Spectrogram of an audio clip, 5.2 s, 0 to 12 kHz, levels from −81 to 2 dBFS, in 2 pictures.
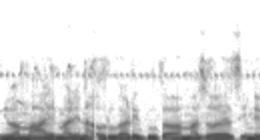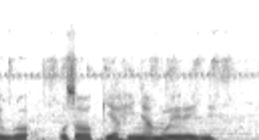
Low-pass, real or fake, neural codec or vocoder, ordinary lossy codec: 7.2 kHz; real; none; Opus, 16 kbps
